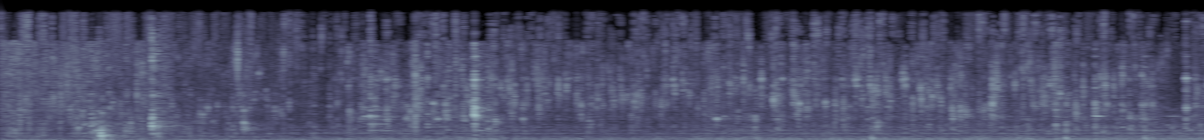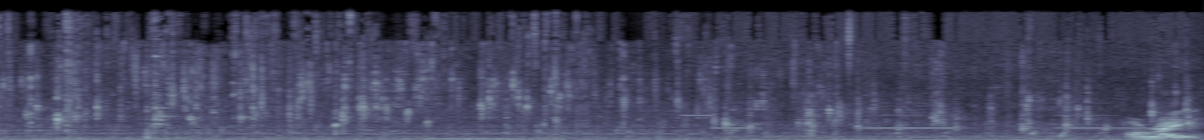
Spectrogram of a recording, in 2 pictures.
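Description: Fish deep-frying in hot oil makes a continuous close sizzle and bubbling hiss, with a low steady hum running through the middle and faint kitchen clatter near the ends.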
